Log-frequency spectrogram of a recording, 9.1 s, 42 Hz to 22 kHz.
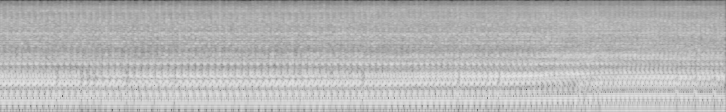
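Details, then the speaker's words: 1965 Chevrolet C10 307 small-block V8, first start in 20+ years without exhaust manifolds: loud raw roar, uneven stumbling firing and pops, idle won't settle; ignition timing was wrong, later fixed. "And there was a little bit of mistakes going on, but we got it fixed. Timing wasn't right, as you can see, but we fixed that."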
